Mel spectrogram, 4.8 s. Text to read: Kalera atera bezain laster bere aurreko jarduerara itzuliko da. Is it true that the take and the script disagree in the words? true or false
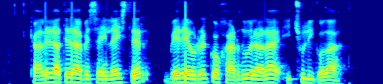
false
